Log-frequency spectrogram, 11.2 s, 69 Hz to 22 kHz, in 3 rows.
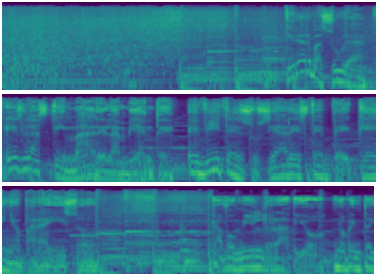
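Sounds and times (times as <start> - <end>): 
ocean surf of the Sea of Cortez: 0.0 - 3.9
speech: 2.9 - 11.1.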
